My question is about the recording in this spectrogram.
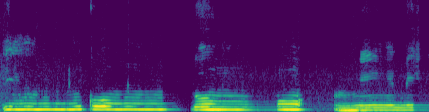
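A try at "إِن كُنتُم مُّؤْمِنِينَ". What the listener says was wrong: Dengungnya sedikit lagi. Yang kuntum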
